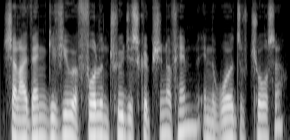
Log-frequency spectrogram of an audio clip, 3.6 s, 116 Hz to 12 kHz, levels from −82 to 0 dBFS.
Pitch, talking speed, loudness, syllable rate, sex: 125 Hz, 280 wpm, -17 LUFS, 5.7 syllables/s, male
